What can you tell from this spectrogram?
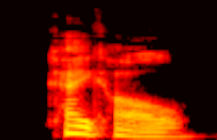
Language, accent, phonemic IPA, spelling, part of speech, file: English, Australia, /keɪkhoʊl/, cakehole, noun, En-au-cakehole.ogg
- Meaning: The mouth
